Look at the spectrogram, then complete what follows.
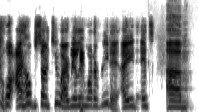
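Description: A man's voice: very high-pitched, moderate pace, sharp tone, no echo, rough recording. A man hosting a conversational academic interview, thinking aloud in tentative, circling phrases. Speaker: podcast host and interviewer.

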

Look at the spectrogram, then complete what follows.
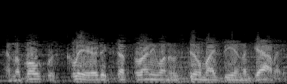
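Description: An American actor playing a hard-boiled, wry investigator, narrating a 1950s radio detective drama in a clipped, matter-of-fact way. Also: male voice, fairly low pitch, fairly even intonation, fast, natural voice. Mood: wry narration. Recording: tinny old 1950s radio recording, music behind.

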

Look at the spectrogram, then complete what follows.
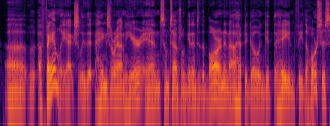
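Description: A middle-aged man with a slightly hoarse voice, hosting a caregiver radio show in a folksy, emphatic storytelling way. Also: medium pitch. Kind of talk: conversational radio talk. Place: rural home in the mountains.

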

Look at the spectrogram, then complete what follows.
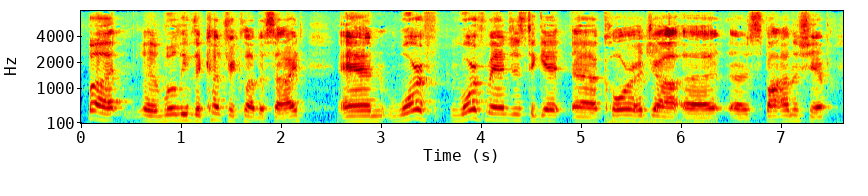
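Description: A man's voice: a little high, measured pace. An American man co-hosting a podcast, chatting casually through a review in an opinionated, sardonic way. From United States. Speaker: podcast co-host.

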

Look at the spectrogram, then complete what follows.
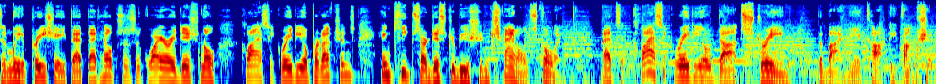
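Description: A man hosts a radio program in a scripted sign-off style. His voice is a little high and very lively in pitch, with faint music behind him. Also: no room sound. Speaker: classic radio show host.

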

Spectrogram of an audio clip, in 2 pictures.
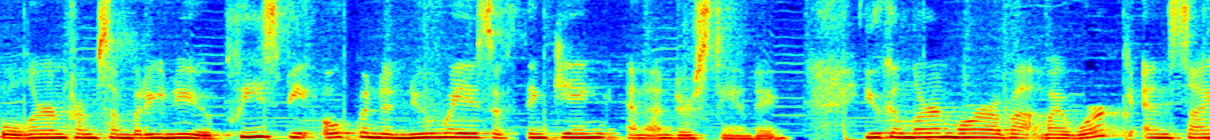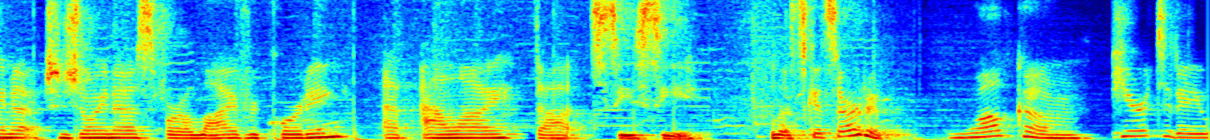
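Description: A woman hosting a podcast, reading a scripted intro and then leading a live panel in a measured, deliberate way. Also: mid-range voice, a little mellow. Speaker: podcast host.

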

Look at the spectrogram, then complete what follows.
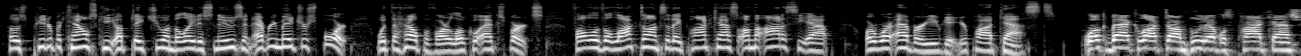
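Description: A man's voice: high-pitched, dry recording, studio quality. A man hosting a sports podcast, moving between introductions, sponsor reads and interview questions. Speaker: podcast host.

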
